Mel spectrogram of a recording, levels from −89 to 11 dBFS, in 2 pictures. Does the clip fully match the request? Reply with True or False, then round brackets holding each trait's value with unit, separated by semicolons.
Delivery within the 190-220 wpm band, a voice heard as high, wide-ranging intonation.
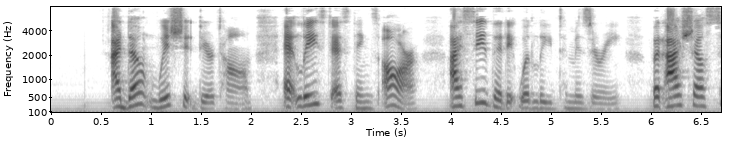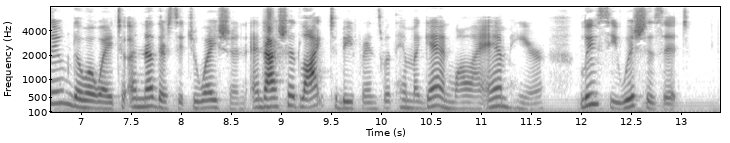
True (200 wpm; 205 Hz; 7.4 semitones)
